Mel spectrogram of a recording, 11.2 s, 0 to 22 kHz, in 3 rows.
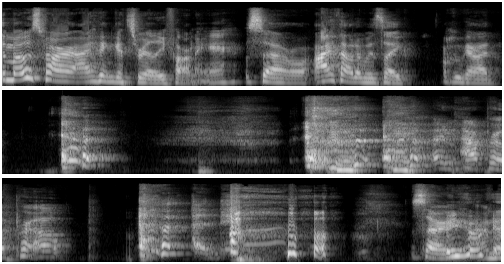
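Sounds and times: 
speech: 0.0 - 4.5, 6.2 - 8.0, 8.6 - 10.0, 10.6 - 11.2
person coughing with a lingering cough and very dry throat: 4.2 - 4.6, 6.0 - 7.2, 8.6 - 9.7
laughter: 9.2 - 10.1.

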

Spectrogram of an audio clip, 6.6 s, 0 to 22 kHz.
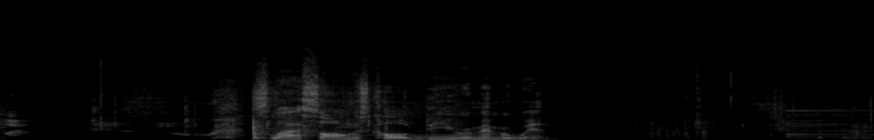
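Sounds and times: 
speech: 2.0 - 4.2
bubbly pops: 4.6 - 5.9
wet gurgling: 4.7 - 5.9.

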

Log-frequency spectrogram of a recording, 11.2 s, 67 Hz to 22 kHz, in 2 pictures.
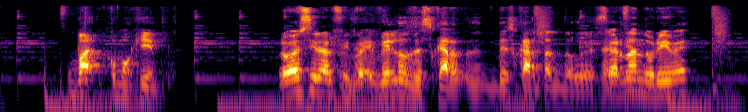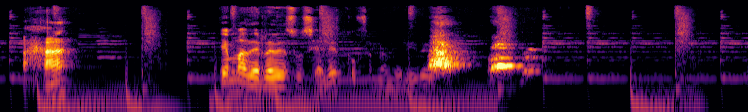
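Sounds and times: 
speech: 0.5 - 1.3, 2.1 - 9.0
several dogs barking: 8.8 - 9.8.

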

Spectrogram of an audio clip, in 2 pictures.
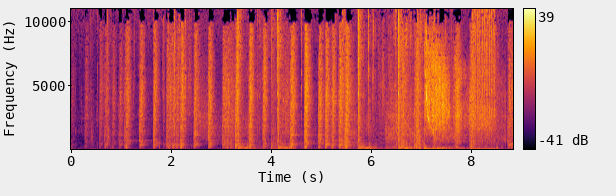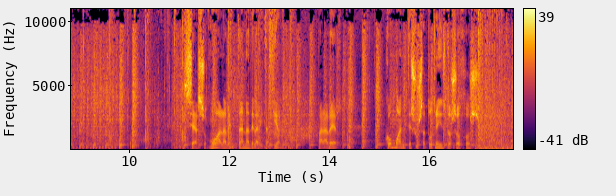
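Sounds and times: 
rapid rifle gunfire from men in Confederate and Union uniforms: 1.9 - 13.7
heavy cannon blasts: 2.1 - 14.6, 16.9 - 17.6
speech: 11.2 - 14.5, 15.2 - 17.6.

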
